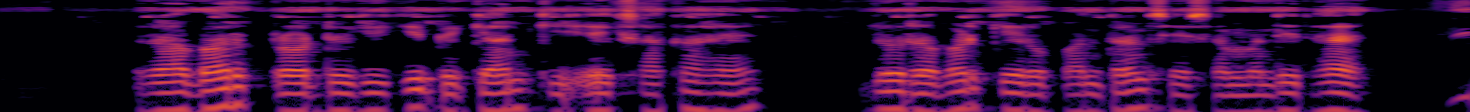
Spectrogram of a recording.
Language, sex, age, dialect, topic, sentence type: Hindi, male, 36-40, Garhwali, agriculture, statement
